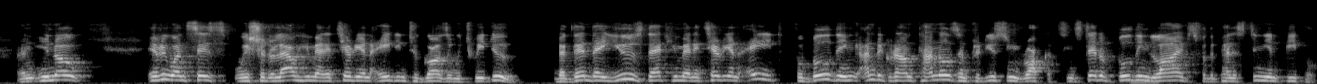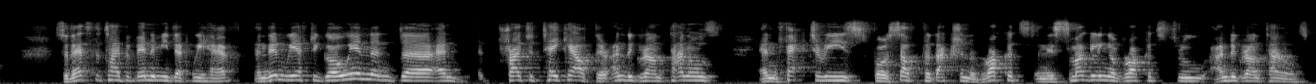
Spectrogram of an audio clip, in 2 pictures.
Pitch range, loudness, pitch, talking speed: 160-195 Hz, -20 LUFS, 180 Hz, 180 wpm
